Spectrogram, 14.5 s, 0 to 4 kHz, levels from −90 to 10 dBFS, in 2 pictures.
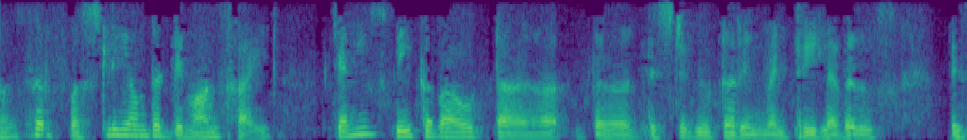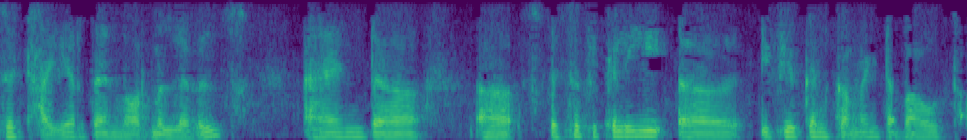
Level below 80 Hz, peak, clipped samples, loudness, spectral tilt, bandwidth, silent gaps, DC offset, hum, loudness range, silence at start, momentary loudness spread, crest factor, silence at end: -52 dBFS; -2 dBFS; under 0.1%; -21 LUFS; -11.5 dB/octave; 4 kHz; none; under 0.1%; none; 2 LU; 0 s; 6 LU; 18 dB; 0 s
